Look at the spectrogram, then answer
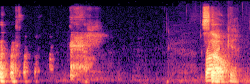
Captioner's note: laughs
